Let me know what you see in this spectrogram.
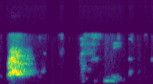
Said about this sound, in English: If anybody's listening, the dog is barking like crazy. Yeah, just give him a little, just a little nudge.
